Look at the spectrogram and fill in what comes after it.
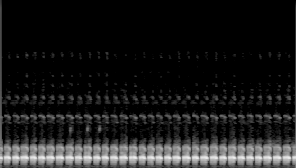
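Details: Toad call: an unbroken run of evenly spaced, buzzy mid-pitched pulses repeated roughly seven times a second, loud and close, with no other sounds around it.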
